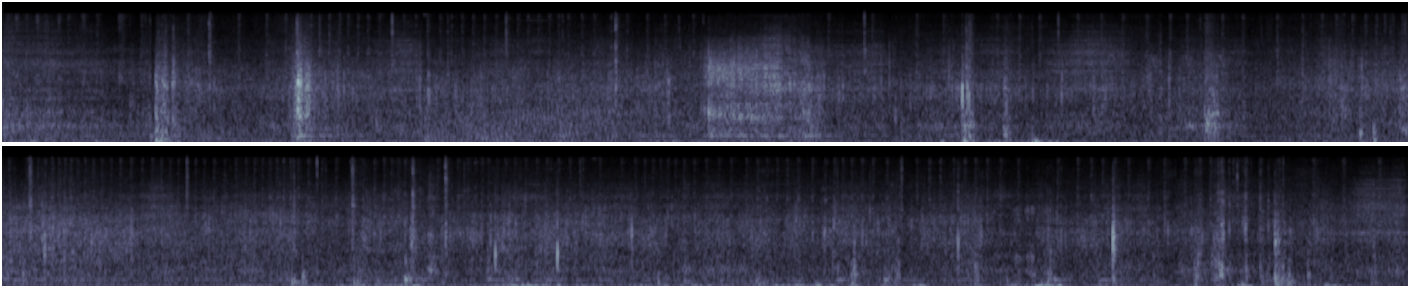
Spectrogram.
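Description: Mountain bike rolling over a rocky dirt trail: irregular clattering and knocks from the bike and the stones, over a steady low rumble.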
